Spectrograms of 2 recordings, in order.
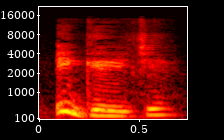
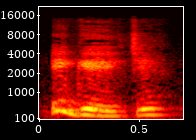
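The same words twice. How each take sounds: First: It is said with a level mid tone. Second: The same.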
